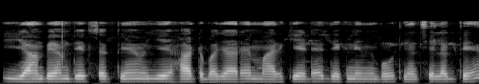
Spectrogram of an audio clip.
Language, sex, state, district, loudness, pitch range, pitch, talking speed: Maithili, male, Bihar, Darbhanga, -22 LUFS, 125-135 Hz, 130 Hz, 235 wpm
